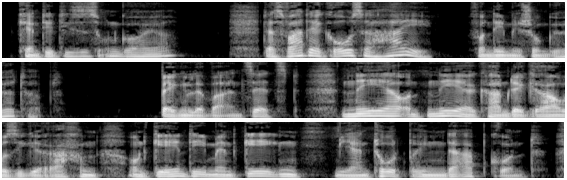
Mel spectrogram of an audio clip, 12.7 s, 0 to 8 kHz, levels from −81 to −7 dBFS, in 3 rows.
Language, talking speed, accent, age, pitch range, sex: German, 155 wpm, German, 50-69, 95-135 Hz, male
